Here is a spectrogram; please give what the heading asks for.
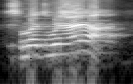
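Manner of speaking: normal talking voice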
